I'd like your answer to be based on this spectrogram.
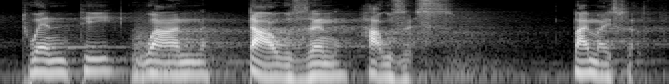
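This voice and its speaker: A man with a Polish accent, medium pitch, very slow pace and ordinary pitch variation, with audible room echo. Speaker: city council candidate. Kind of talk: candidate forum speech.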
